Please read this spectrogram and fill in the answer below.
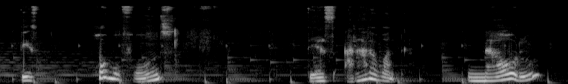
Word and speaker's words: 直る: Naoru, naosu. Oh, exactly. The same pronunciation.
